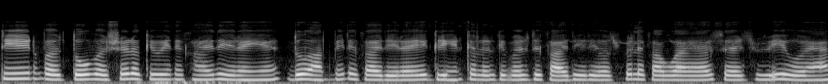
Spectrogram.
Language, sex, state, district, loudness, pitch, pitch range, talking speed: Hindi, male, Bihar, Madhepura, -15 LUFS, 220 Hz, 210-235 Hz, 230 wpm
